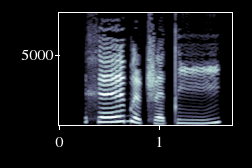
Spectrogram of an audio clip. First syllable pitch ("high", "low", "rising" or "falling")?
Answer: rising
